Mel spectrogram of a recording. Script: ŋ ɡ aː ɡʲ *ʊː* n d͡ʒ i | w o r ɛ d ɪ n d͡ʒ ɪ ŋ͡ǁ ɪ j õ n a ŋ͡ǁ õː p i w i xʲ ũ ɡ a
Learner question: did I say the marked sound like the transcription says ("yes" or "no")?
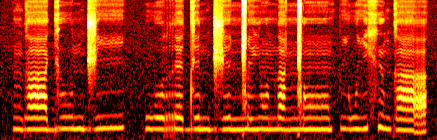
no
